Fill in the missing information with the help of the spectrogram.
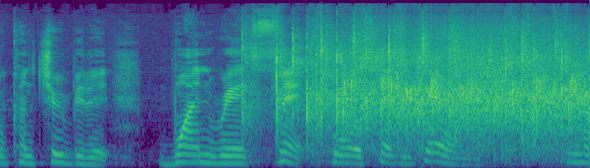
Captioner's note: audience applauds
